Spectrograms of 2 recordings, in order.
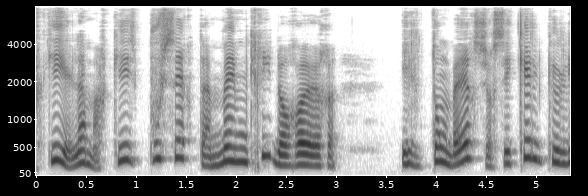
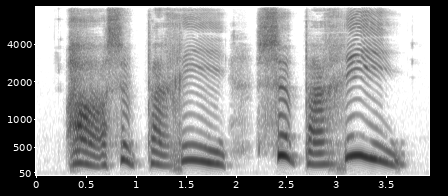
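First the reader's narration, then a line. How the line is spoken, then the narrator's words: Exclaiming. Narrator (French): s'écria Chéri Bibi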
